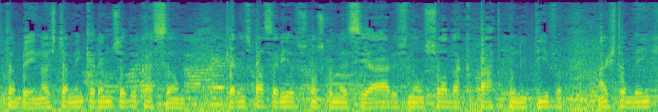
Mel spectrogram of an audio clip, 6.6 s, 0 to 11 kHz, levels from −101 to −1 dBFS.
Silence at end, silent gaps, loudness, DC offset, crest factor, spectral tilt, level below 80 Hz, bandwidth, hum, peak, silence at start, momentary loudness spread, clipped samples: 0 s; none; -10 LUFS; 3%; 10 dB; -6 dB/octave; -24 dBFS; 10.5 kHz; none; 0 dBFS; 0 s; 3 LU; 0.7%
